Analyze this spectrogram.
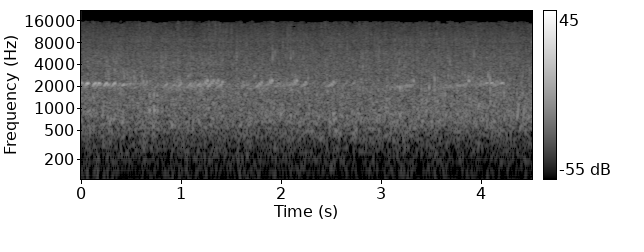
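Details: Kajika frogs in a clear mountain stream. A bright whistled trill opens the clip, then softer high chirps repeat against a steady broadband wash of flowing water.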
